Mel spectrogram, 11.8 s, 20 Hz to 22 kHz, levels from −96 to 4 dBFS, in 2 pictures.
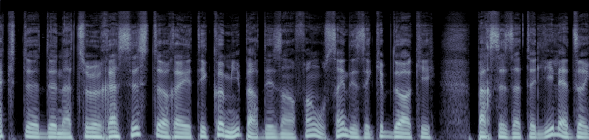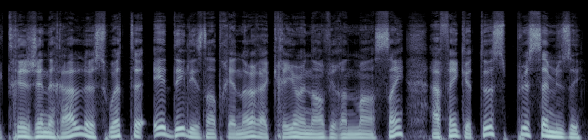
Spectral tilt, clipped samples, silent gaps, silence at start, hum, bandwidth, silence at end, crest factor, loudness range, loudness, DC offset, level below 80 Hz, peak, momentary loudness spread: -5.5 dB/octave; under 0.1%; none; 0 s; none; 16 kHz; 0.1 s; 14 dB; 2 LU; -26 LUFS; under 0.1%; -50 dBFS; -10 dBFS; 5 LU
